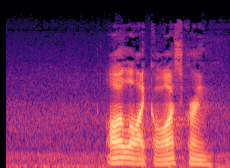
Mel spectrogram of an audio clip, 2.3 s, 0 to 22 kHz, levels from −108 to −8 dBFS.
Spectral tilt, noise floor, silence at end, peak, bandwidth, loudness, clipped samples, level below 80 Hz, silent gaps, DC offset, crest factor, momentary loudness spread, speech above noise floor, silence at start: -5 dB/octave; -44 dBFS; 0.1 s; 0 dBFS; 13.5 kHz; -17 LUFS; under 0.1%; -48 dBFS; none; under 0.1%; 20 dB; 9 LU; 26 dB; 1.05 s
